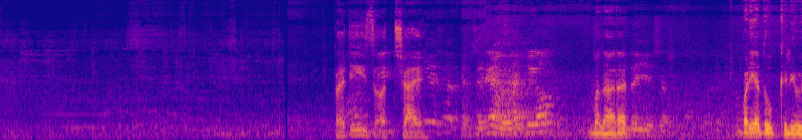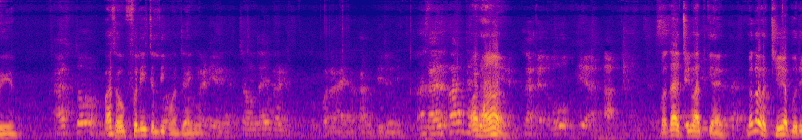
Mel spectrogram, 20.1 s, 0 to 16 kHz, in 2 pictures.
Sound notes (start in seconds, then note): 5.2 puffs; 14.1 background conversations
